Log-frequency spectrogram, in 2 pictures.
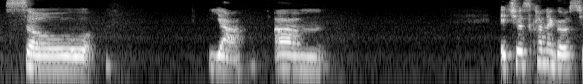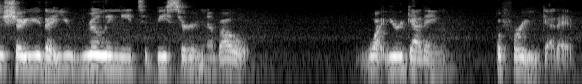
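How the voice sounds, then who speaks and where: A woman's voice: lowish voice, steady tone, slow pace, pauses often, breathy edge. A young woman talking casually to camera in a personal vlog, candid and rambling, with frequent ums and restarts. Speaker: vlogger.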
